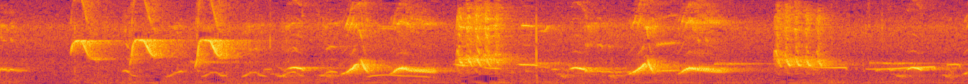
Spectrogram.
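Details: A white-rumped shama bathing in rain gives loud, varied song: sharp rising and falling whistles, quick slurred notes and bursts of bright chatter in rapid succession, with a low steady hum beneath.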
